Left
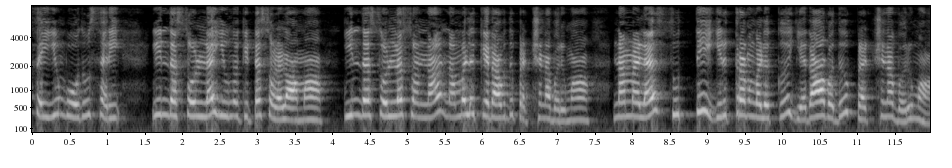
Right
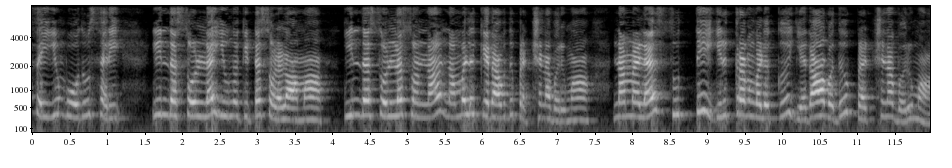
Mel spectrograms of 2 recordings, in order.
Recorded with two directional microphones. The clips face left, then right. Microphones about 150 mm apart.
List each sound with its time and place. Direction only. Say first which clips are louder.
0.0 s a woman's voice: left 3 dB; 20° left (ahead or behind)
